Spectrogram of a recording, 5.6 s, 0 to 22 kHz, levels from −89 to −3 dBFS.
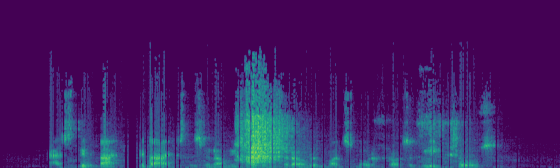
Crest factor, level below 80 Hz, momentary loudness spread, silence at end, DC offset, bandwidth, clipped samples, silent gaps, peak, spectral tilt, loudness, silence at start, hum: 28 dB; -64 dBFS; 21 LU; 0.7 s; under 0.1%; 16 kHz; under 0.1%; 1.29-1.36 s; -4 dBFS; 0 dB/octave; -26 LUFS; 0.5 s; none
